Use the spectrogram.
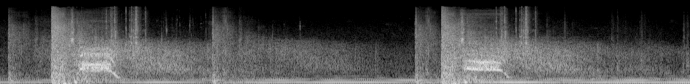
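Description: Two loud, sharp sniper-rifle shots ring out in a video game, roughly four seconds apart, each a sudden bang followed by a brief ringing tail over a steady hum.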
